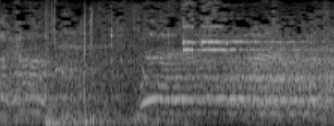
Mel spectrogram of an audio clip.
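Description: Handball players shouting in a sports hall with empty stands, with the ball thudding on the court. One long held shout starts about a second in.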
